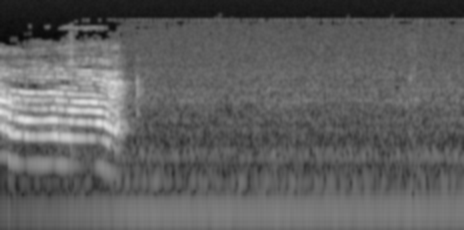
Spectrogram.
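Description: A woman's voice draws out one long note that slides down in pitch and stops about a second in, leaving a steady low hum.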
